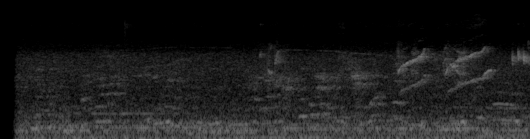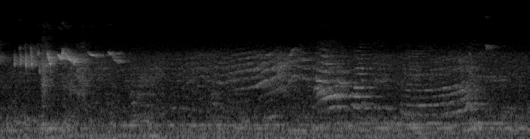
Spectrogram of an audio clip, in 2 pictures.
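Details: Two-month-old canary learning to sing: loose, rambling twitter of rising and falling whistled slurs and chirps, gaining strength around the middle and ending in fast downward-sweeping trills, with low room hum beneath.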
